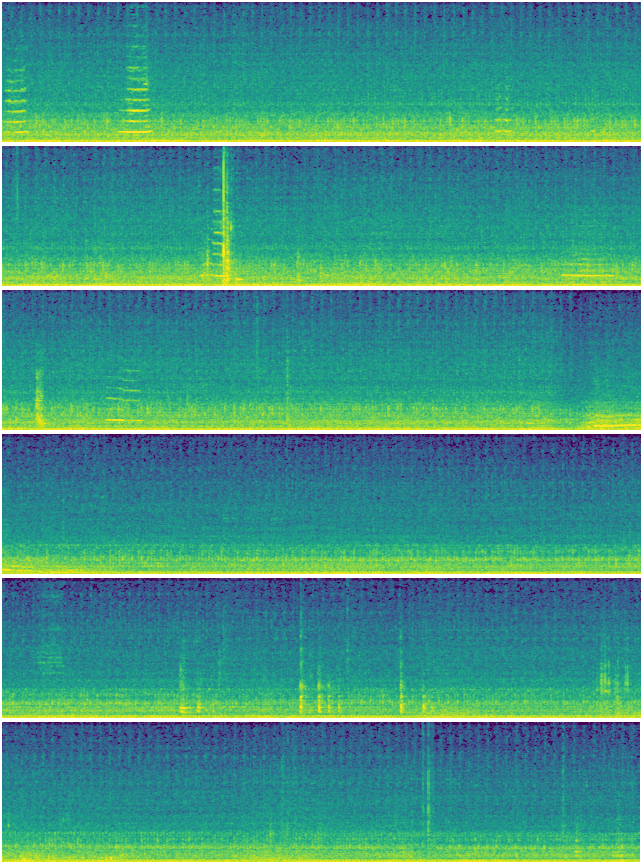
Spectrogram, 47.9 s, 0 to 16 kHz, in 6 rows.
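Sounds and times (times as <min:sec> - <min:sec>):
squeal falling in pitch: 0:00.0 - 0:00.6, 0:01.4 - 0:02.0, 0:15.0 - 0:15.8, 0:17.2 - 0:17.9
engine idling: 0:00.0 - 0:47.9.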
